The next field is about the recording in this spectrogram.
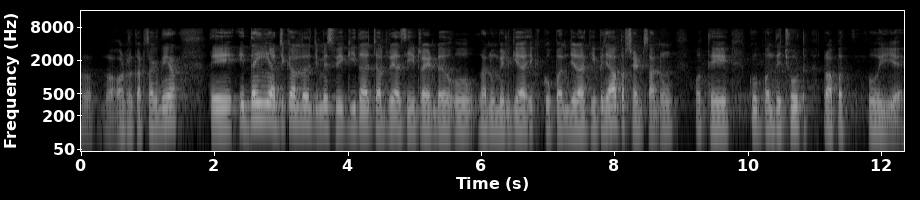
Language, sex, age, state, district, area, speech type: Punjabi, male, 30-45, Punjab, Fatehgarh Sahib, urban, spontaneous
